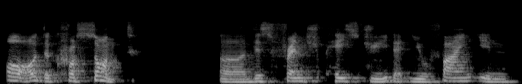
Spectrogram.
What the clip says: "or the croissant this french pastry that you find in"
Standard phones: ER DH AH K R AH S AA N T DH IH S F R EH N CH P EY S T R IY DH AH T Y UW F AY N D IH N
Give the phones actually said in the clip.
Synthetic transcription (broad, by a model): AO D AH K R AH S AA N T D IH S F R EH N CH P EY S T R IY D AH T Y UW F AY N D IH N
